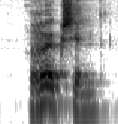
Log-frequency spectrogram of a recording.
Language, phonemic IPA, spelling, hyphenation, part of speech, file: Dutch, /ˈrøːk.zɪn/, reukzin, reuk‧zin, noun, Nl-reukzin.ogg
- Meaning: sense of smell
